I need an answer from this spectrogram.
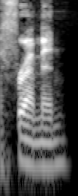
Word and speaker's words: Fremen: It's definitely the Fremen.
